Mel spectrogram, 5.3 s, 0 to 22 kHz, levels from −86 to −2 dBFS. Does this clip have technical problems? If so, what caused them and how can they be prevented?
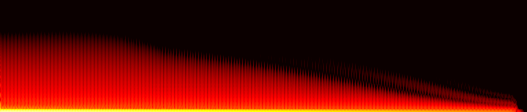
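No, this clip has no technical problems, so there is nothing that needs preventing.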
